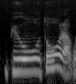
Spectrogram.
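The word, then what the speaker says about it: 平等: 발음 묘도라고 읽어주셔야 하는 평등이라고 하는 단어가 되겠습니다.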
